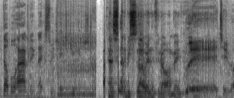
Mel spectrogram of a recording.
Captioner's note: raspberries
